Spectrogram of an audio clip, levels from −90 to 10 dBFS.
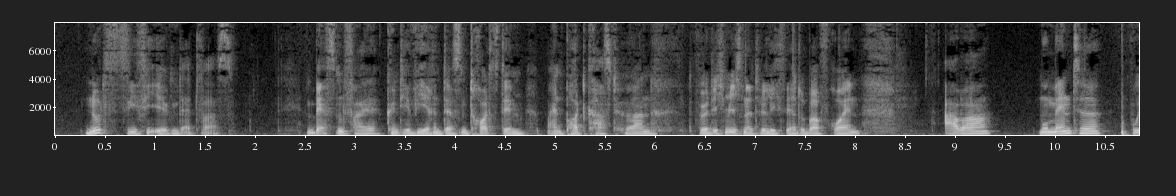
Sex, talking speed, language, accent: male, 135 wpm, German, German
